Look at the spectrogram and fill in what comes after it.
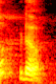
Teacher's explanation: जिनके उच्चारण में जीभ ऊपर उठकर झटके से नीचे आए उसे क्या कहा जाता है, उत्क्षिप्त। ये 2 होते हैं ड़, ठीक है।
